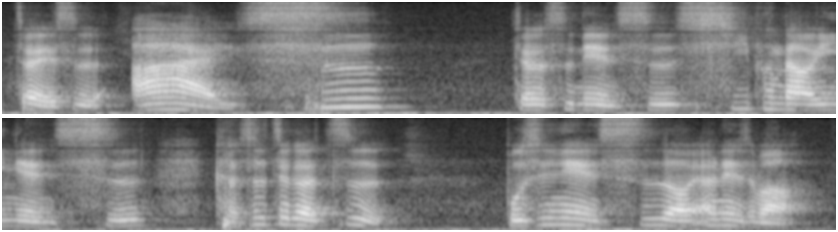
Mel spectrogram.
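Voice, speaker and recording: A woman's voice: sits low, moderate pace, a bit bright. A woman English teacher, leading a classroom lesson and patiently drilling spelling and pronunciation.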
